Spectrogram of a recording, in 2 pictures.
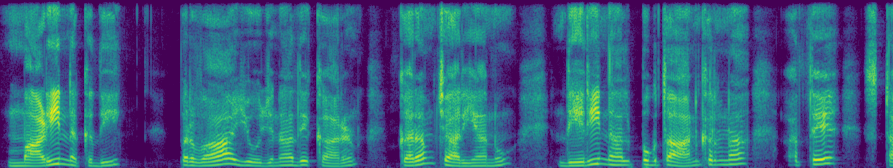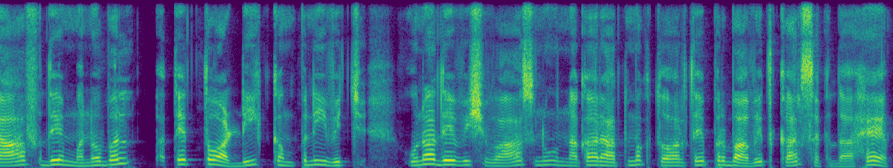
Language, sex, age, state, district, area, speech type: Punjabi, male, 30-45, Punjab, Jalandhar, urban, spontaneous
